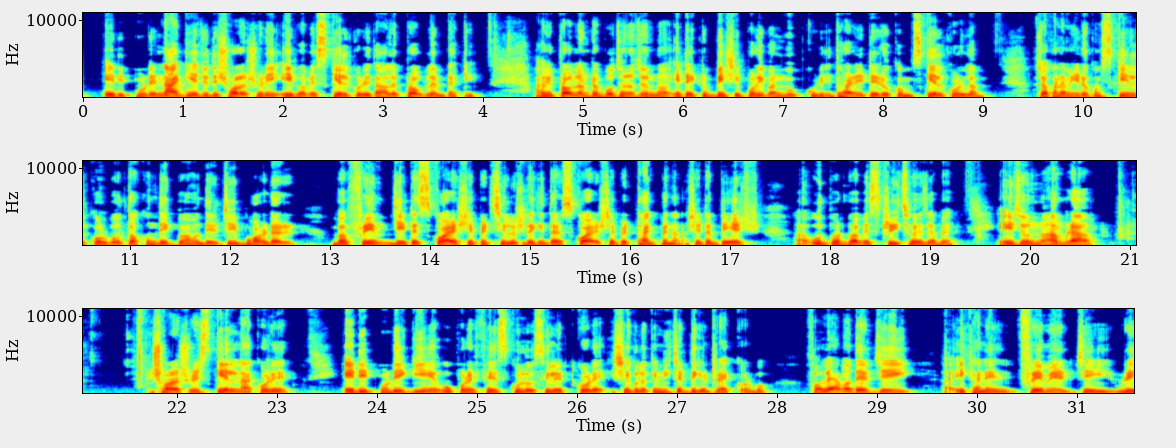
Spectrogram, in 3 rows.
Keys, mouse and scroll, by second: 0.9 s, 4.4-5.8 scroll down 4, 5.8 s, 8.9 scroll up 2, 9.4-10.0 shift+middle drag, 10.4-10.8 shift+middle drag, 10.8-11.4 scroll up 1, 19.5 scroll down 2, 20.3 ctrl+z, 21.0-22.8 shift+middle drag, 22.8 Tab, 23.2 scroll up 3, 25.7 shift+middle click, 26.2 g, 28.8-29.1 scroll up 2, 29.8 shift+middle click, 30.2-31.5 scroll up 1.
